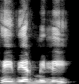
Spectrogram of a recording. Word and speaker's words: Javier Milei: Donald Trump and Argentinian President Javier Milei, we should pronounce him as Javier Milei, both are close allies.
